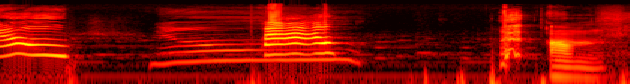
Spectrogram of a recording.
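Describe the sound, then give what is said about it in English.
Several short, drawn-out meows in quick succession, with rising and falling pitch, fairly loud. They sound like human voices imitating cats rather than real animals, as cats at a mock UN General Assembly. “we are taking you to the first UN General Assembly for cats. Meow.”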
